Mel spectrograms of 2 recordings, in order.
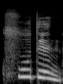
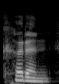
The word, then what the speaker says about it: couldn't: couldn't 할 때 couldn't 아니고요. 의에 가깝게 발음하시면 돼요. couldn't. 그리고 이 D는 아까 말씀드린 그 water 할 때처럼 굴러가는 발음을 내게 됩니다. 그래서 우리말의 리을에 좀 더 가까워요.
